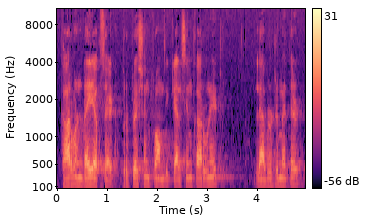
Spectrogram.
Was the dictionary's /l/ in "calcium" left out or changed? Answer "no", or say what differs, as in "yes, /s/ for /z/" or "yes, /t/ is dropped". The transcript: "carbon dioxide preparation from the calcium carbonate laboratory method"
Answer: no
